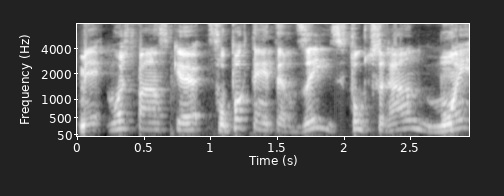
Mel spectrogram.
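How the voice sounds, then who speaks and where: The man's pitch sits high. He talks at a moderate pace. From Quebec City suburbs (Charlesbourg). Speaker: political columnist. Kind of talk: radio commentary.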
